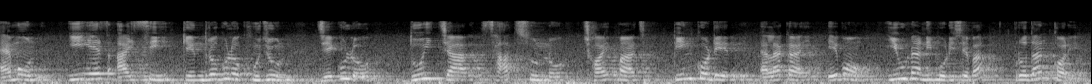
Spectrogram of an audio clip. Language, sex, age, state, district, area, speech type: Bengali, male, 18-30, West Bengal, Paschim Medinipur, rural, read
